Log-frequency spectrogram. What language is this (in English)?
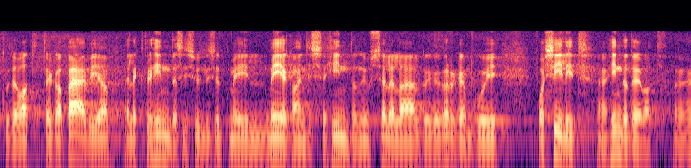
Estonian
